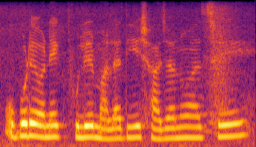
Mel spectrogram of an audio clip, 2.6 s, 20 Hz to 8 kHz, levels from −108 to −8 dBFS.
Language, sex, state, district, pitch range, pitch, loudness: Bengali, female, West Bengal, Cooch Behar, 215-240 Hz, 225 Hz, -18 LUFS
